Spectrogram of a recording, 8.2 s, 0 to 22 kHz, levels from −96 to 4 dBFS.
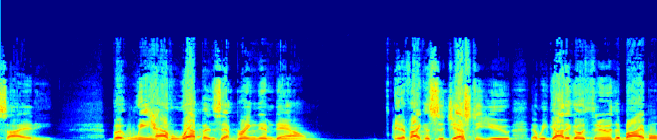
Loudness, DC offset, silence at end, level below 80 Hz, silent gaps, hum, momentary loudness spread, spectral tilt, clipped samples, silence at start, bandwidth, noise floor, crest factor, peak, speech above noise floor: -19 LUFS; under 0.1%; 0 s; -50 dBFS; none; none; 8 LU; -3.5 dB/octave; under 0.1%; 0 s; 16.5 kHz; -80 dBFS; 12 dB; -8 dBFS; 61 dB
